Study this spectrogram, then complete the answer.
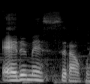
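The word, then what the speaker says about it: Hermès: 그전에 왜 에르메스라고 하 불어에서 h 무음이에요 그래서 에르메스라고 해요 제가 좀 충격받았던 에피소드가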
